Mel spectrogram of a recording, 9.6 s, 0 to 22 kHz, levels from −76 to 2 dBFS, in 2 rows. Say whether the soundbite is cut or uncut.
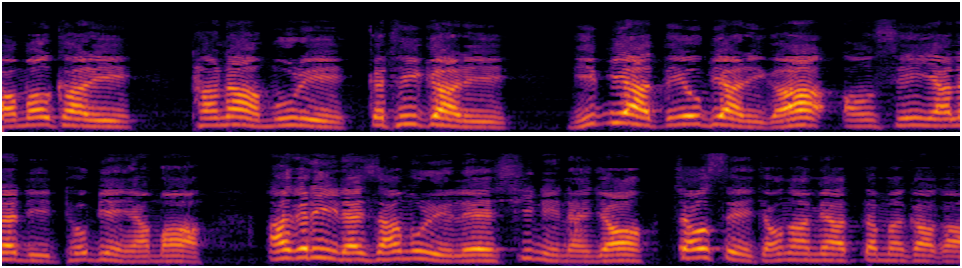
cut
